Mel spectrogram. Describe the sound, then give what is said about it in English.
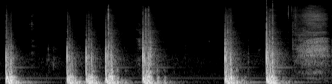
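Sharp knocks on a hard surface tap out the shave-and-a-haircut rhythm as a secret knock: five quick raps, a brief pause, then two firm closing knocks, followed by a soft breathy rustle. “And I said, okay, here, we can have this as our secret knock.”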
